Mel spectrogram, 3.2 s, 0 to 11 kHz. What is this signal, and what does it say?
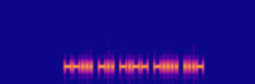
Morse code, heard as a keyed tone, about 44 wpm, 690 Hz. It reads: 7DY6V
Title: Code Groups - 5 Letter:Numbers - 45wpm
